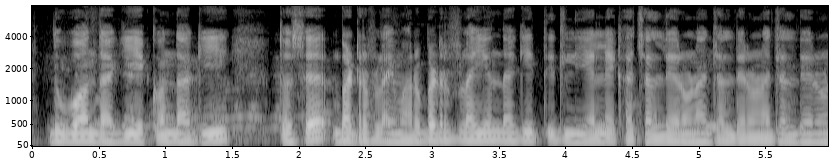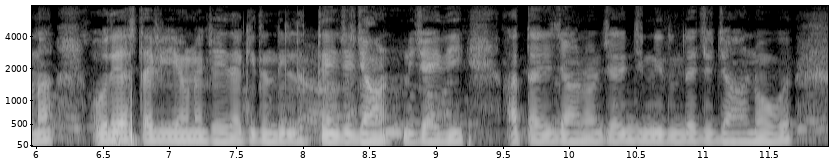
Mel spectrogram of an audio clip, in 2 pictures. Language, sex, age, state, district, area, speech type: Dogri, male, 18-30, Jammu and Kashmir, Kathua, rural, spontaneous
